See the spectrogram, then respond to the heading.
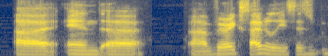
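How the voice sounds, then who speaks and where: The recording is dry and close, with no echo and music in the background. A man speaks at a fairly high pitch. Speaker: game master. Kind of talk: tabletop roleplaying narration. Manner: halting, many filler words.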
